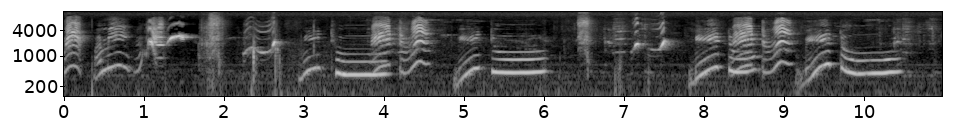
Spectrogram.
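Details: A pet parrot called Mitthu, possibly an Indian ringneck, chatters in high, Hindi word-like phrases such as "mitthu beta" and "mummy", with quick rising and falling syllables and a few sharp squawks between them.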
